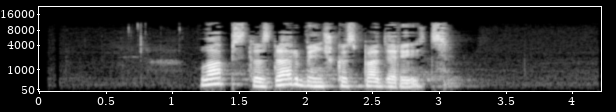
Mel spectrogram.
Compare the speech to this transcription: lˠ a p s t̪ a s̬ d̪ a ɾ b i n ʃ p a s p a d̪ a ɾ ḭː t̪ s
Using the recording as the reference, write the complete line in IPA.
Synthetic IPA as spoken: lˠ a p s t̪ a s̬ d̪ a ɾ b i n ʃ k a s p a d̪ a ɾ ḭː t̪ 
